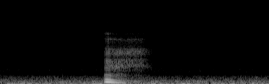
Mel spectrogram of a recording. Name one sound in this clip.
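A video game whooshes.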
